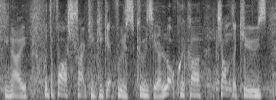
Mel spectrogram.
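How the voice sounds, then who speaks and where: A fairly high male voice with ordinary pitch variation over noticeable background noise. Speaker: travel vlogger. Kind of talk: travel vlog. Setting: airport lounge.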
